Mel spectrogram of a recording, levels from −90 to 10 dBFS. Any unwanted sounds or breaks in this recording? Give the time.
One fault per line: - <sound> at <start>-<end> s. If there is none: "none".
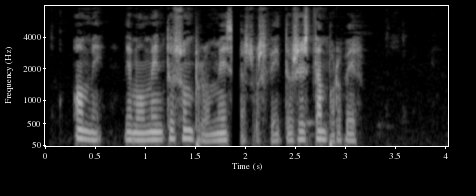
- dropout at 1.9-1.9 s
